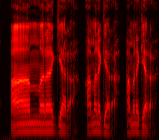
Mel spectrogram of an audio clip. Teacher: that t which is ultimately a flap T because it comes between those two vowel sounds and we're just moving it over and it becomes a part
